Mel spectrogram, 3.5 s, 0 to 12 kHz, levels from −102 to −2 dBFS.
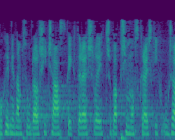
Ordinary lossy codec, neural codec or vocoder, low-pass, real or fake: MP3, 32 kbps; none; 7.2 kHz; real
